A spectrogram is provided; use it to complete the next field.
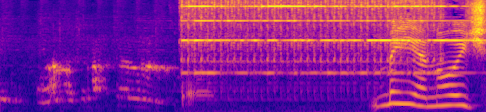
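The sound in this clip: A telephone rings for a listener's call on a late-night radio call-in line. Brief talk comes first, then a steady, bright electronic ringing tone holds until the end, with a voice rising over it in the final second.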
